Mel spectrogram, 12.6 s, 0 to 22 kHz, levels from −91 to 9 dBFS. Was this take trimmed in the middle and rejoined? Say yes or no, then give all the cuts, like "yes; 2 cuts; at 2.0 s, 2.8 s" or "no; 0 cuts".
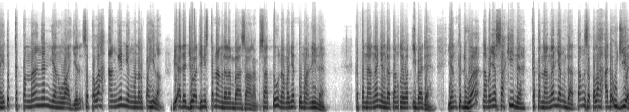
no; 0 cuts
